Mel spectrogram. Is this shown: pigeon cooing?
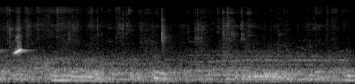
yes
